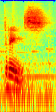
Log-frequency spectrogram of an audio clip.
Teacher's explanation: at least in my accent, when I pronounce it, it sounds like there's an I.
